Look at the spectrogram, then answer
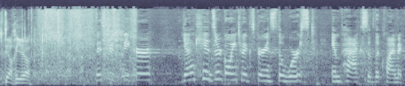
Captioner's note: speaking French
